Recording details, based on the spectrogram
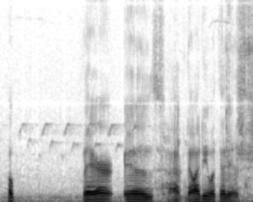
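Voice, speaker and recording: A man speaks quietly at a fairly low pitch. His intonation stays fairly even. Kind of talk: nature walk video for students. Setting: outdoors on nature trail. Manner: quiet, keeping voice down.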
